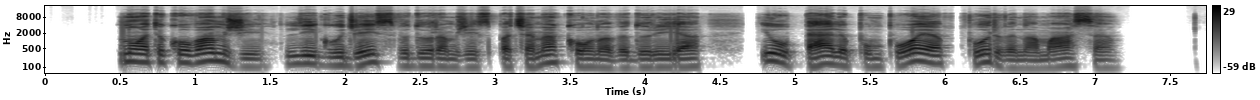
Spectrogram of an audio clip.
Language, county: Lithuanian, Vilnius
